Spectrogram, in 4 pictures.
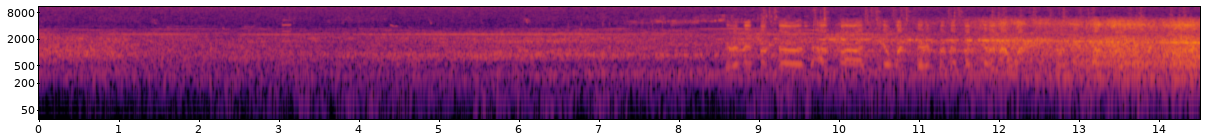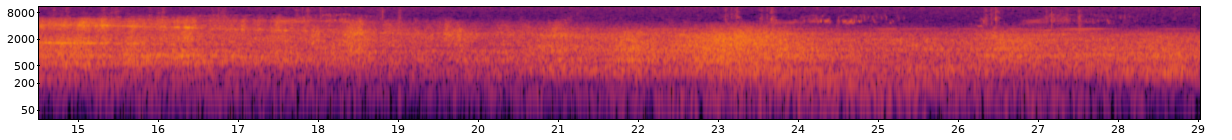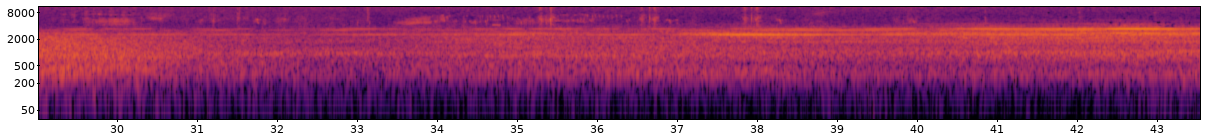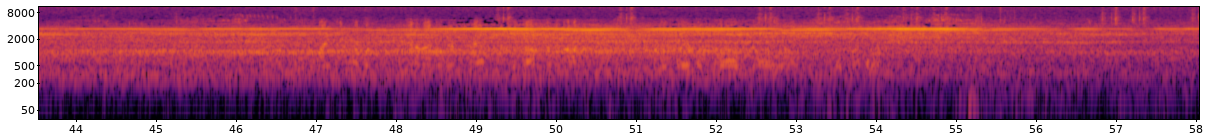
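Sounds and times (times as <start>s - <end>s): jet engines with high whine: 0.0s - 58.0s.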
